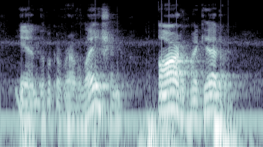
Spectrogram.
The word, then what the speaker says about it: Armageddon: Har Megiddo becomes, in the book of Revelation, Armageddon. You do not pronounce the H in Greek.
